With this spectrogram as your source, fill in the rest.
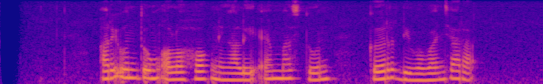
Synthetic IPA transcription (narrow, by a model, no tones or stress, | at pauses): ʔaɾiʔunt̪uŋʔɔ̰lɔhɔk̚niŋaliʔɛmast̪un | kɨrdiwawaɲt͡ʃaɾa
